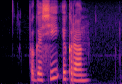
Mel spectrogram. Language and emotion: Russian, neutral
